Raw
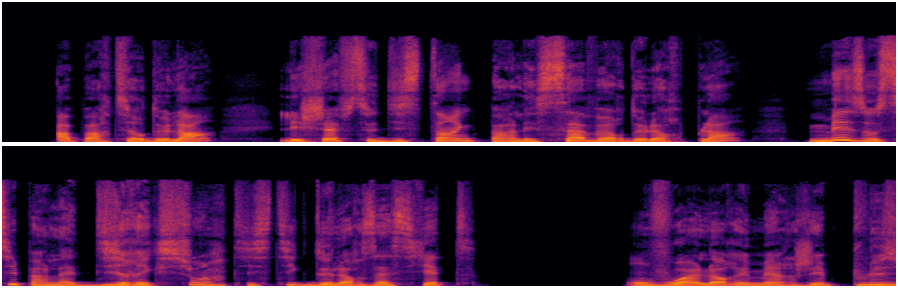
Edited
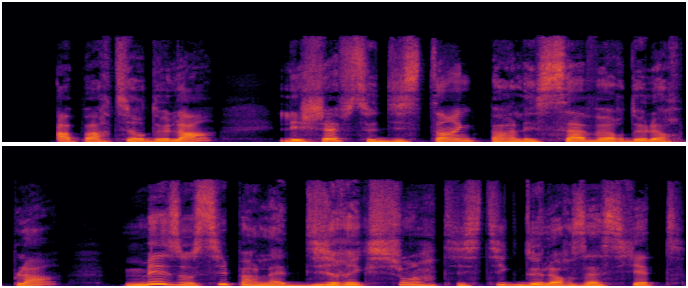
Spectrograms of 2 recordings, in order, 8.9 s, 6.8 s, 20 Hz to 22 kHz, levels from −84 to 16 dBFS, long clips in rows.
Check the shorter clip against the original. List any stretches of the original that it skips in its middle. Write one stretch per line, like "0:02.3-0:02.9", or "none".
none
